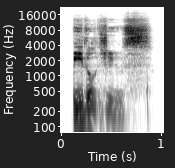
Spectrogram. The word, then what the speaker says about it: Betelgeuse: By the way, that is how you say that name. Betelgeuse. Now, the spelling is German, but the name comes from Arabic.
